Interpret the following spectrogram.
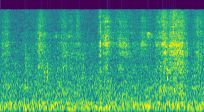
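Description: Faint rustle of a paper napkin being handled and wiped across the mouth, a little louder near the end, over quiet room tone.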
